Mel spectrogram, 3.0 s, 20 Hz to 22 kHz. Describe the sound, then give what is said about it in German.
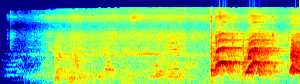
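Kössi, an excited sniffer dog trained to detect Covid-19, barks in sharp bursts, with three loud yaps near the end, after a stretch of lower whining and rumbling inside the Helsinki Airport building. “Kössi ist ganz schön aufgeregt. Er merkt natürlich, dass sich alles um ihn und um seine Mitnasen dreht im Flughafengebäude.”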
